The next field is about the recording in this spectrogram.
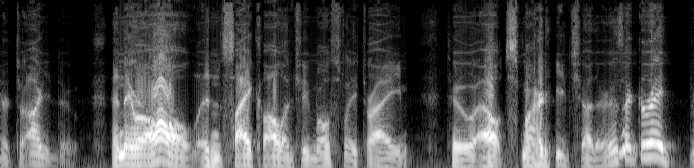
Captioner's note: laughs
